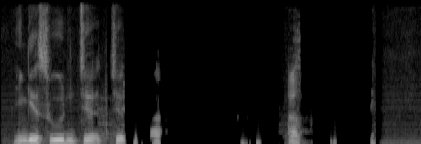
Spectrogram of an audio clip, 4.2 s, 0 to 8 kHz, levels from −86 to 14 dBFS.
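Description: From 0.94 to 0.99 s the speech dips slightly, by a few decibels. This is speech suppressed in double talk. Both ends were likely talking at once. The echo canceller could not tell the near talker from the loudspeaker echo, so it turned everything down. From 1.0 to 1.27 s the other side's voice leaks through, faint and well below the speech. The canceller likely left some of the loudspeaker sound in the microphone signal. It sounds like a second voice behind the talker. Deep suppression follows from 1.27 to 1.67 s, 1.97 to 2.75 s and 3.2 to 3.77 s. At its deepest, the talker nearly vanishes, dropping by about 40 dB. The speech is turned down hard, as the suppressor likely mistook it for echo. At 2.97 s a very brief, very faint scrap of the other side's voice leaks through again. Throughout, the call's microphone processing limits the audio to 8 kHz and below.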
